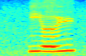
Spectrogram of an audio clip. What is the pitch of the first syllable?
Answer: rising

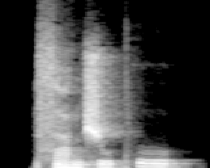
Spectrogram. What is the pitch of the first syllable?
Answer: low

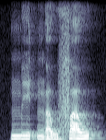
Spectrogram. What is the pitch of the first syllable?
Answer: low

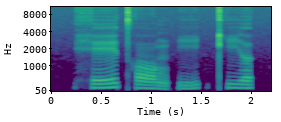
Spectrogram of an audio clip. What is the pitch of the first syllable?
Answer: rising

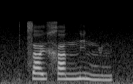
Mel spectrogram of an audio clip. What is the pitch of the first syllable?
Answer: high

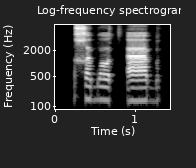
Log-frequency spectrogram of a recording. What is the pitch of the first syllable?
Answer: high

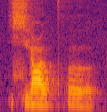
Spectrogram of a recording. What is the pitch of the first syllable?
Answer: falling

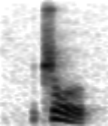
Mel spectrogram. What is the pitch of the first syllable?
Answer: falling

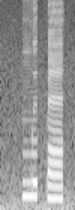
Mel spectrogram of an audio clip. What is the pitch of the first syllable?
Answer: high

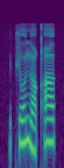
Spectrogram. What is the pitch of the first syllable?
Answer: rising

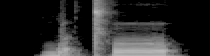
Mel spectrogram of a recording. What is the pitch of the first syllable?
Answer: high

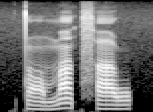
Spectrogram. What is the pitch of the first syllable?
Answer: low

